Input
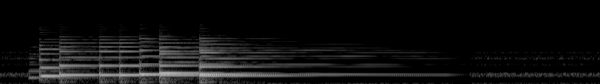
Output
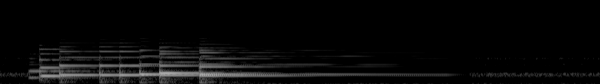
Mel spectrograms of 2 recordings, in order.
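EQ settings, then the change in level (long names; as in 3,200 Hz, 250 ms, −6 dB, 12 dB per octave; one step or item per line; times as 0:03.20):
low-pass filter 1,400 Hz 12 dB per octave
parametric band 610 Hz +12.5 dB 0.2 octaves
−5.5 dB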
